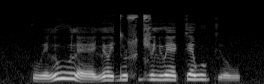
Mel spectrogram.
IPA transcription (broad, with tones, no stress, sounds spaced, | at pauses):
k u˩ ɪ̯ l uː˥ l ɛː˩ lʲ ɔ˥ ɪ̯ d u˥ ʂ d͡ʑ ɵ˥ lʲ w ɛː˥ k ɛ˥ w u˥ kʲ o˩ w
